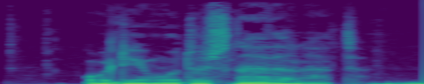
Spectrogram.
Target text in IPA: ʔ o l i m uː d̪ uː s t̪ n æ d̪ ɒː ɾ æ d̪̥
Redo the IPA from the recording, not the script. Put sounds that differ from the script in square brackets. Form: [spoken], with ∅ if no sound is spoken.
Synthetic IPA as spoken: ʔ o l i m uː d̪ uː s t̪ n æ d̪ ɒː ɾ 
